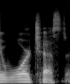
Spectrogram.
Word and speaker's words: Worcester: So you pronounced it correctly. – Did yeah. – I? – Yeah, a lot of people say Worcester.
